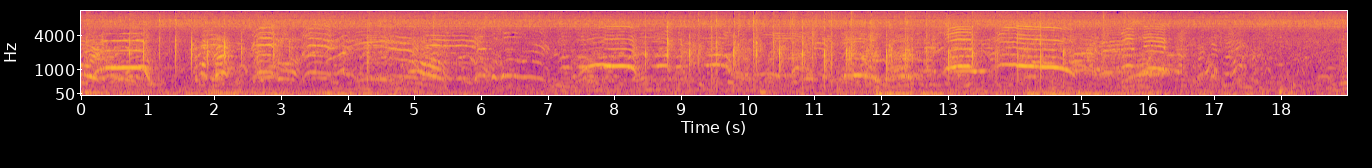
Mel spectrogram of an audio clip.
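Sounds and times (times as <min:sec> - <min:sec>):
young players shouting: 0:00.0 - 0:17.6.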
